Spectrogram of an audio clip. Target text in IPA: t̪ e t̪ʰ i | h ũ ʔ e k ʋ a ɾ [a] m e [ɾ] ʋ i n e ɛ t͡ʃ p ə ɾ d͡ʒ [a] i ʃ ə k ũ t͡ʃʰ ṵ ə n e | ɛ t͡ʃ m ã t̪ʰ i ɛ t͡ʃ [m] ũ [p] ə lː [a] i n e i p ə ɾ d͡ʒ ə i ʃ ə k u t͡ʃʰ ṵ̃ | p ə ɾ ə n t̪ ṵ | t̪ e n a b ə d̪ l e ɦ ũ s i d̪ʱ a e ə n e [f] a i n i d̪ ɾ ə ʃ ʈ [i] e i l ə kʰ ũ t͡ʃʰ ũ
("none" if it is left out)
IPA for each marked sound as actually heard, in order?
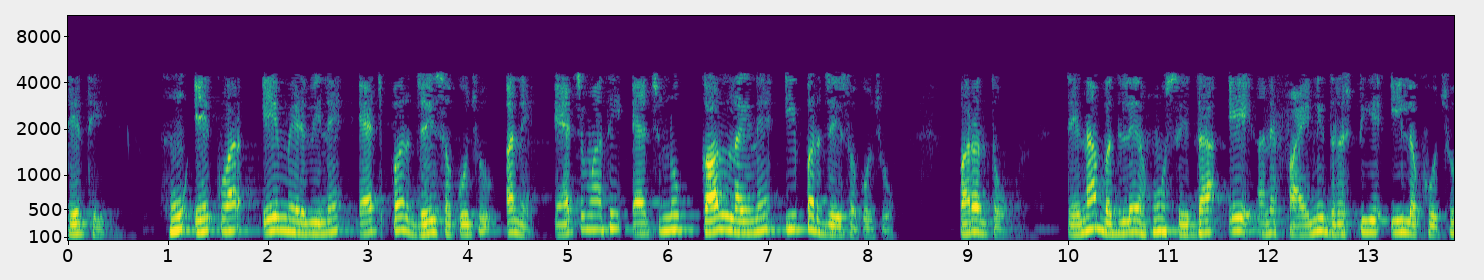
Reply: e, ɭ, ə, n, k, ə, f, i

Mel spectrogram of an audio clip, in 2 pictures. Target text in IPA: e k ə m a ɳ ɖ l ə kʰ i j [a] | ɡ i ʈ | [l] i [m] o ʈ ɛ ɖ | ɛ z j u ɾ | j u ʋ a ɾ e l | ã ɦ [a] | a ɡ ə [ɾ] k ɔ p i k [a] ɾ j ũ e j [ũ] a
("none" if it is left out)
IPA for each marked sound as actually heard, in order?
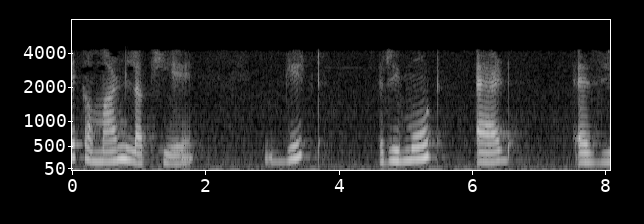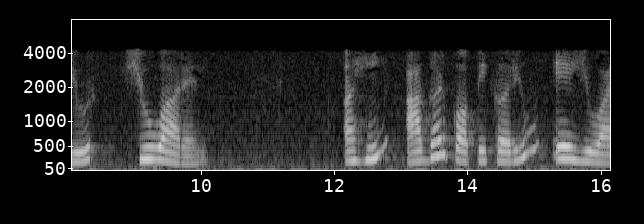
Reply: e, ɾ, m, i, ɭ, ə, u

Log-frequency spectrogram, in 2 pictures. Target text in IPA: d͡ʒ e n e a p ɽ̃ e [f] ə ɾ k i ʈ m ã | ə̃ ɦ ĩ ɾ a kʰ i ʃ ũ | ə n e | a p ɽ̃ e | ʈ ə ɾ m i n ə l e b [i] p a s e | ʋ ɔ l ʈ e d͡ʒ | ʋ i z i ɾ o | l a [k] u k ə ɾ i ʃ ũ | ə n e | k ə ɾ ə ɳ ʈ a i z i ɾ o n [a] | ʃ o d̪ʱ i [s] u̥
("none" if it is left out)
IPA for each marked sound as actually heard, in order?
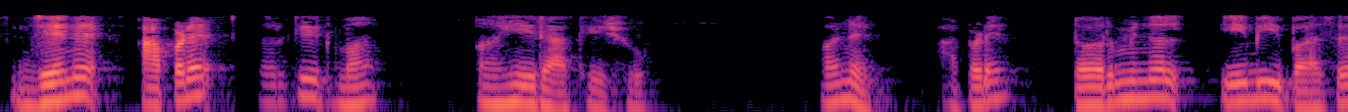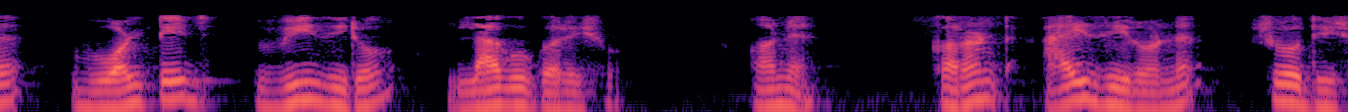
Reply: s, i, ɡ, e, ʃ

